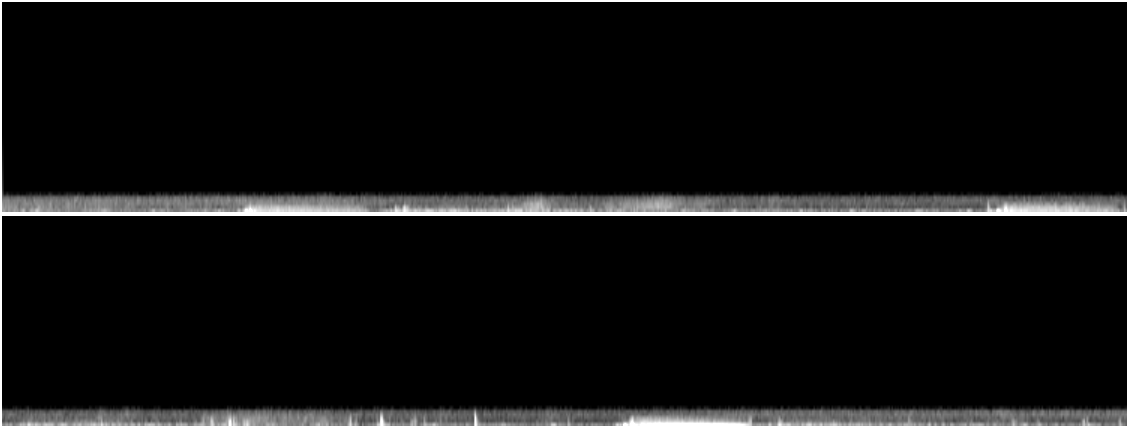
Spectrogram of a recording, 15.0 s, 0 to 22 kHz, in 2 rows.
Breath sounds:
Inhalation: 1.56-2.41 s, 6.55-7.51 s, 11.65-12.62 s
Exhalation: 2.50-4.50 s, 7.57-9.20 s, 12.68-14.50 s
Rhonchi: 11.65-12.62 s

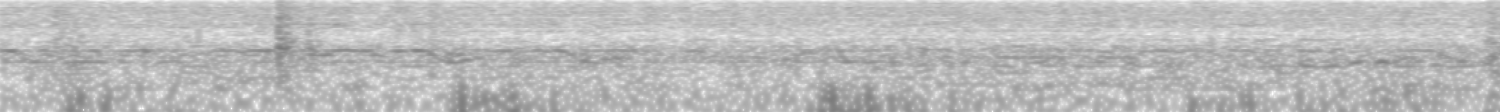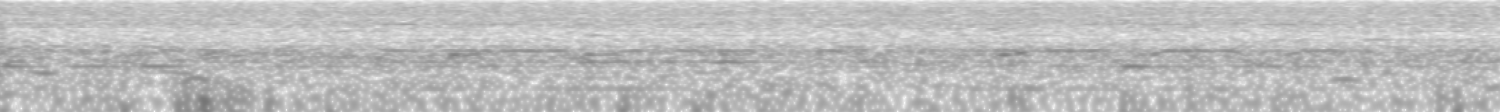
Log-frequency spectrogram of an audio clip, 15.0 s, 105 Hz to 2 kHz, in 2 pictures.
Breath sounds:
Inhalation: 2.15-2.79 s, 4.01-4.65 s, 8.32-8.97 s
Crackles: 2.15-2.79 s, 4.01-4.65 s, 8.32-8.97 s

